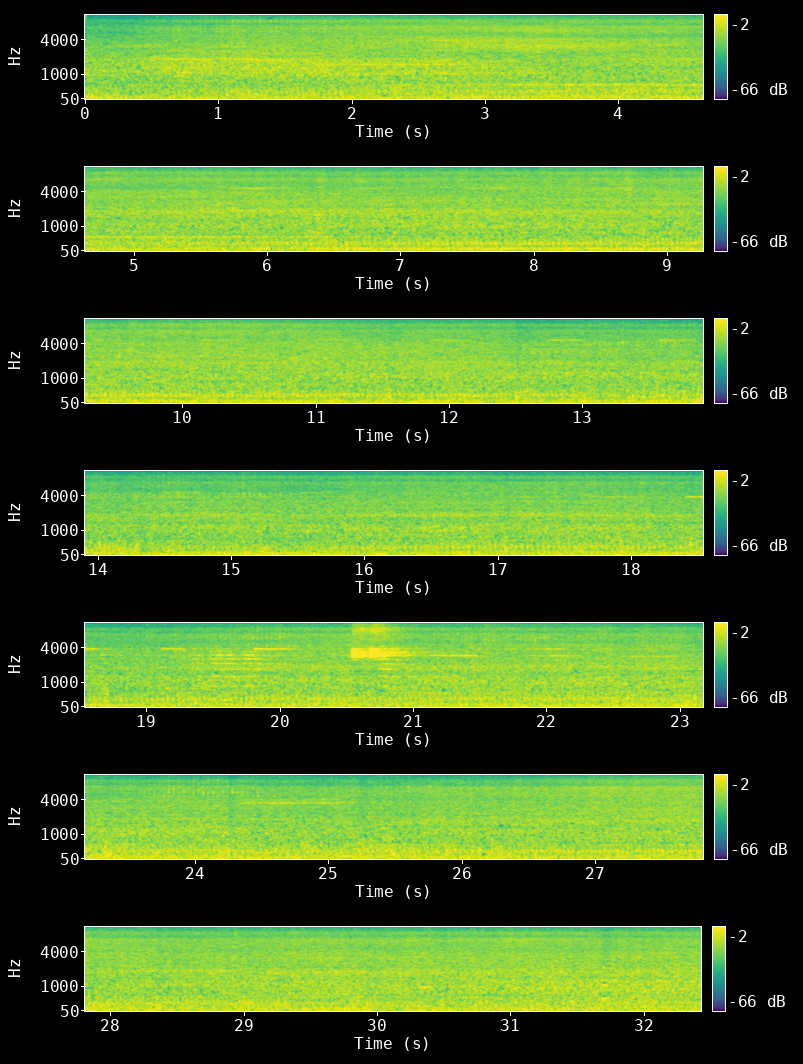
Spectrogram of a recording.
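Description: Steady low rumble of riding a Honda motor scooter through city traffic, its engine and road noise mixed with wind on the microphone. About two-thirds of the way through, a short beep of a vehicle horn.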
